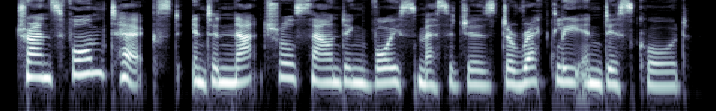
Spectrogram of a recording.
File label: female voice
